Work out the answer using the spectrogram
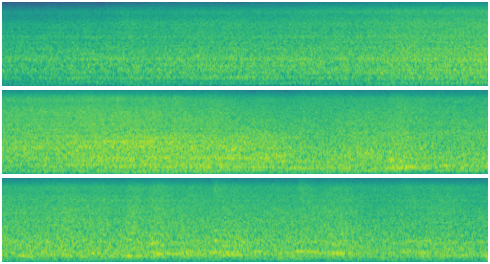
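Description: Diesel-hauled freight train approaching and passing below: a rising rush of noise that peaks about four seconds in as the locomotive passes, then a steady run of wagons with rattling and clicking wheels on the rails.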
